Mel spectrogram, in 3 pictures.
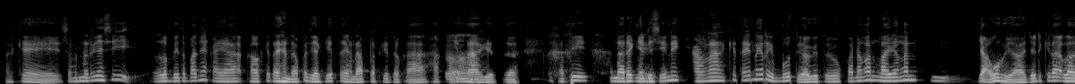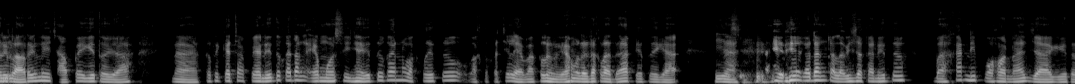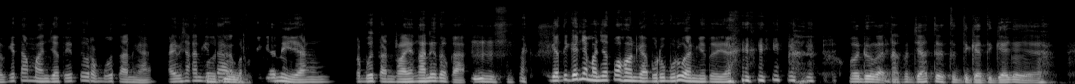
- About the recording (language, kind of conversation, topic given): Indonesian, podcast, Kenangan masa kecil apa yang masih sering terlintas di kepala?
- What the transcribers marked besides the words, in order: chuckle; tapping; chuckle; chuckle; chuckle; laugh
